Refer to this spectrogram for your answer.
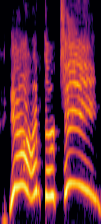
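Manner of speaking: very high, put-on child's voice. Imagining an actor joking about his age: fake kid's voice. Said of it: "a fake kid's voice".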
